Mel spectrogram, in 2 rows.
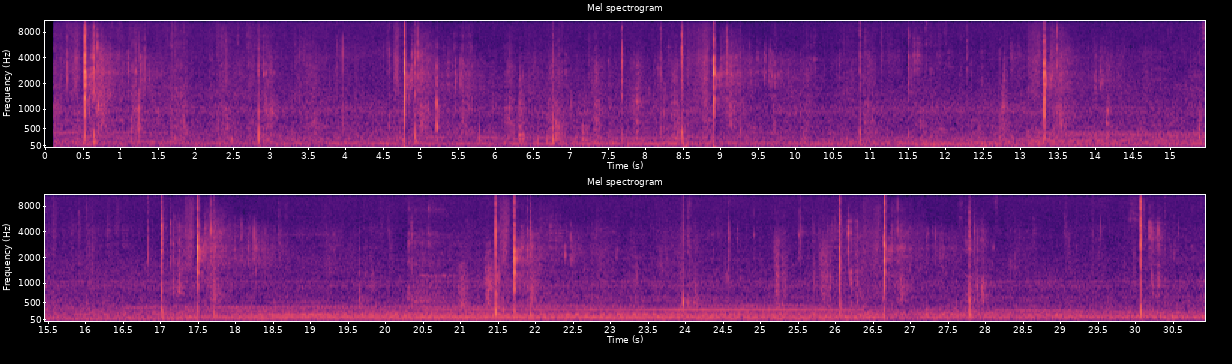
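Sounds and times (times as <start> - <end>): low hum: 0.1 - 30.9
baseball cracks: 0.2 - 30.9.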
